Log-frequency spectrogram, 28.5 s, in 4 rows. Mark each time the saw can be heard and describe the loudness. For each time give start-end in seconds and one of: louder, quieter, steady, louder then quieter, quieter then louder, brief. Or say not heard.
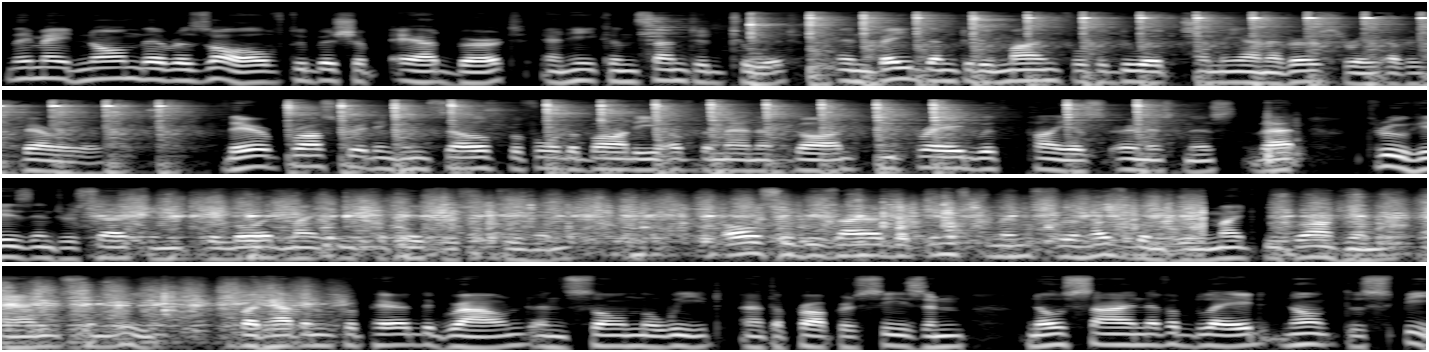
14.6-23.1 steady.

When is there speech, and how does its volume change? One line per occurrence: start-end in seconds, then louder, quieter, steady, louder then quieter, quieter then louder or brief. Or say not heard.
0.0-17.1 steady
17.9-28.4 steady.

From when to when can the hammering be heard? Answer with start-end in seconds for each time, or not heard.
3.2-13.7.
